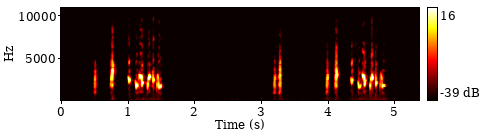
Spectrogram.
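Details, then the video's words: Iraqi bulbul in raw Mandali style for tutoring chicks: sharp clicky notes lead into two short warbling phrases separated by a pause of a couple of seconds. "تغريد بلبل عراقي خام مندلاوي راقي ساعة كاملة التعليم افراخ البلابل"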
